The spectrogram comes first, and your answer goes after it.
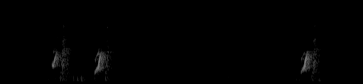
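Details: Sleeping female puppy giving three brief, thin upward squeaks while napping, two close together, then a pause and a third; quiet indoor background.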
